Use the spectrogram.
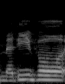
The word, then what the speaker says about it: medieval: the medieval time so to remember this pronunciation you could say mad evil kings ruled during the medieval times mad evil kings ruled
